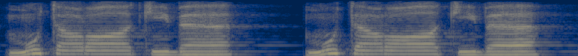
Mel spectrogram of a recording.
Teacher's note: جاءت الألف مفخمة في هذا الموضع لأنها سبقت بحرف مفخم وهو الراء، والألف تدفع ما قبلها في الترقيق والتفخيم. المثال التالي الإظهار · Term: الألف المفخمة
